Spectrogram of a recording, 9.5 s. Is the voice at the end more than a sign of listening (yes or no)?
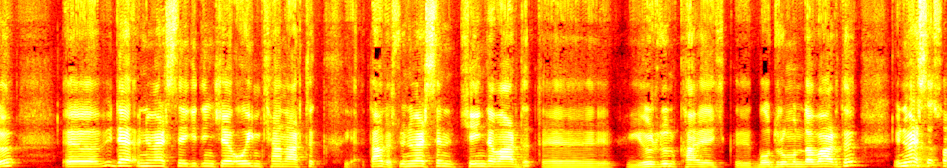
no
